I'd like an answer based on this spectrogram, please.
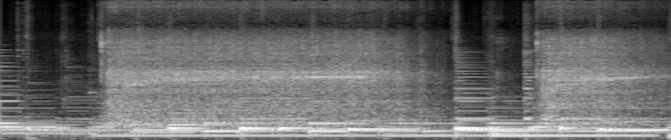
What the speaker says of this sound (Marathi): आता हे सर्व मिश्रण आहे ते आपण एकत्र करून मिक्सरमधून दळून घेऊया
